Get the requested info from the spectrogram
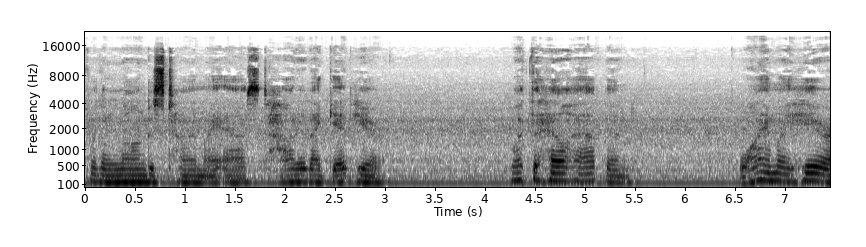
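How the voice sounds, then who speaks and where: Monotone, flat speech at a moderate pace and very even loudness, with long, frequent pauses, audible room echo and noticeable background noise. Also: woman. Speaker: somatic educator. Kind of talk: personal testimony.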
